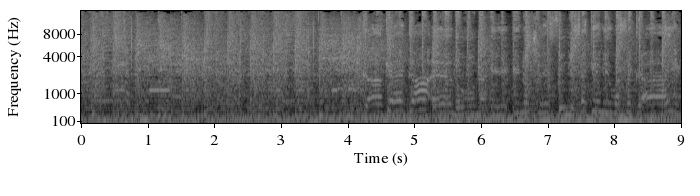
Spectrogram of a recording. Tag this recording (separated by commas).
Music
